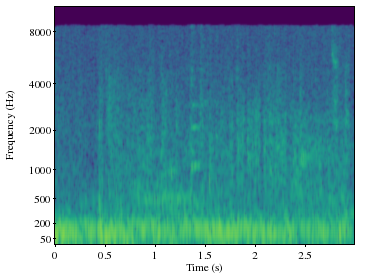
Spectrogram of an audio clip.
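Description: Grenade explosions roll out as loud, dense booming rumbles with scattered sharp bursts breaking through the continuous low roar.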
